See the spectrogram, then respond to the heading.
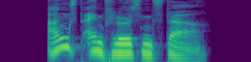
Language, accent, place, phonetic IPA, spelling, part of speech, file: German, Germany, Berlin, [ˈaŋstʔaɪ̯nfløːsənt͡stɐ], angsteinflößendster, adjective, De-angsteinflößendster.ogg
- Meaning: inflection of angsteinflößend: 1. strong/mixed nominative masculine singular superlative degree 2. strong genitive/dative feminine singular superlative degree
